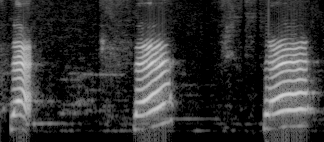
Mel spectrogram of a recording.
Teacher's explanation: makhrajnya di ujung lidah, keluar, bertemu dengan ujung gigi seri atas. Jadi lidahnya wajib keluar. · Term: huruf ta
